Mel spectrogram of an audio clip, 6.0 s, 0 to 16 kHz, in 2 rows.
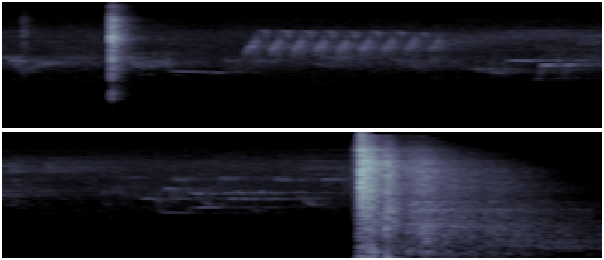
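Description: One shot from a Browning semi-automatic 10 gauge shotgun firing a 3½-inch magnum slug, very loud and sudden near the end, its report ringing out for about a second under the range's roof. Faint bird chirps come before it.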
